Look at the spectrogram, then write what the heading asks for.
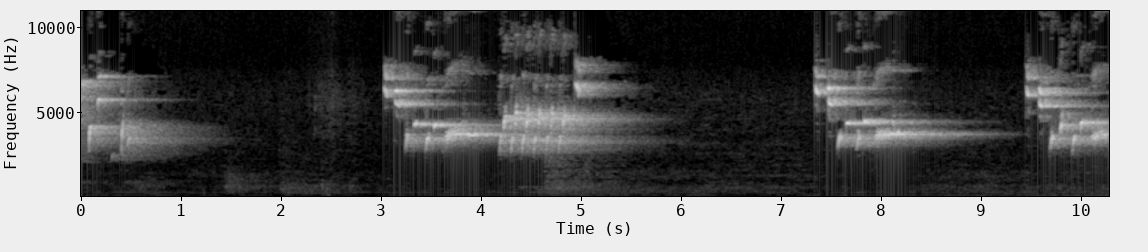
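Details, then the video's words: European goldfinch of the Moroccan Widani type singing Widani-style song: bright, tinkling high notes in short bursts separated by quiet pauses, each phrase starting with a sharp upper note and sliding down into a rapid twitter. "الحسون الويداني الملك الذي يستحق استماع وتمتع في ادائه في التغاريد الويدانية المغربية"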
